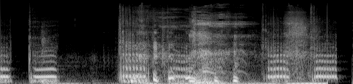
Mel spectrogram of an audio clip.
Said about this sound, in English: oh, I'm hearing the phone ring.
